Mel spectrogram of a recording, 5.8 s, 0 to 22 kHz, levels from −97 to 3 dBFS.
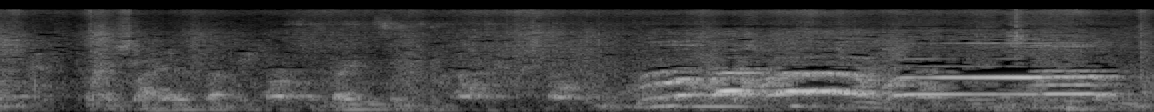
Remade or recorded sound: recorded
